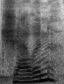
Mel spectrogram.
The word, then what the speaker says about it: Jalen: It's pronounced Jalen, as in a gallon of milk.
